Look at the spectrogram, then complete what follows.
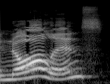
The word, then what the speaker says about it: New Orleans: I gotta ask the chat right now because so many people pronounce New Orleans differently, right? Some people say New Orleans, like I do. Some people say Nawlins, right? That's the right way to say it. And then some people say New Orleans, which I think is how you pronounce it when you're very far away or never heard of it.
